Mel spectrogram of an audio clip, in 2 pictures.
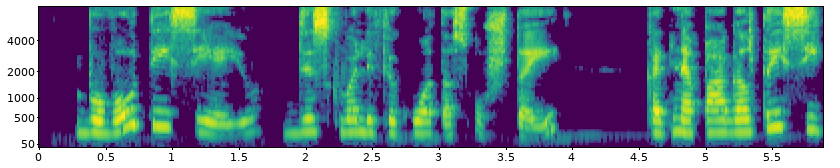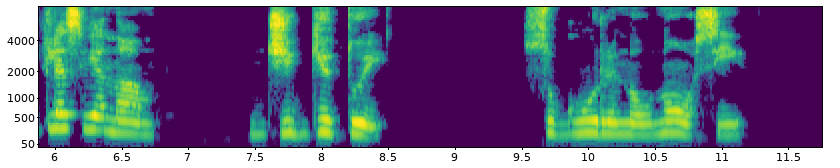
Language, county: Lithuanian, Vilnius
